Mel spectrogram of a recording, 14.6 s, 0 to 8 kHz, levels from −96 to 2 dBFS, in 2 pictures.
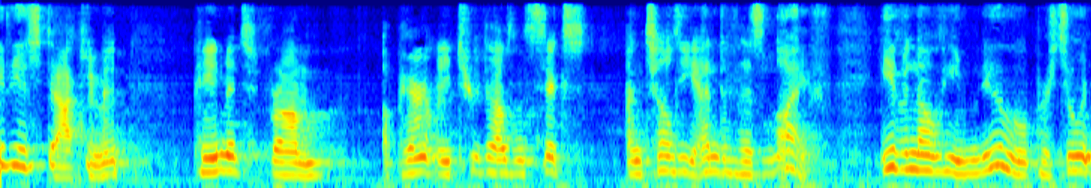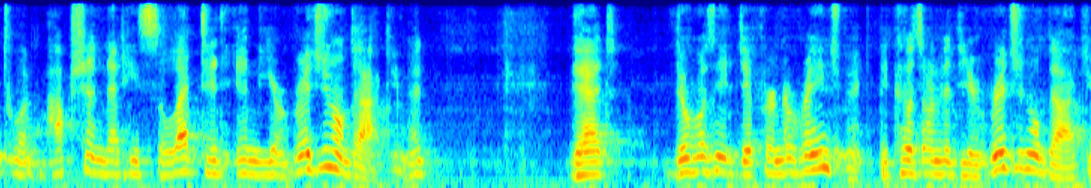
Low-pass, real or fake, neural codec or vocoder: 7.2 kHz; fake; codec, 16 kHz in and 24 kHz out, 1.1 kbps, FireRedTTS-2 codec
